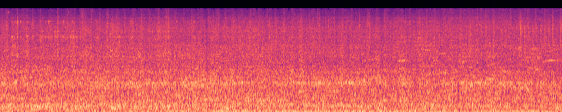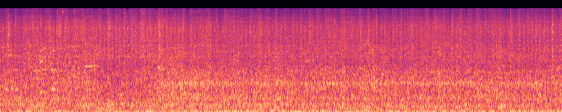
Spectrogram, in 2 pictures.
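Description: Train wheels clatter over the rails and switches.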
